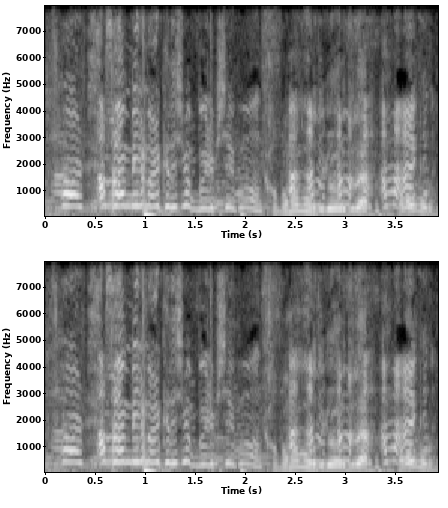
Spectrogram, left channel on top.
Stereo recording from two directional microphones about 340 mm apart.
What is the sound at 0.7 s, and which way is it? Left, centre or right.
Fowl, centre.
